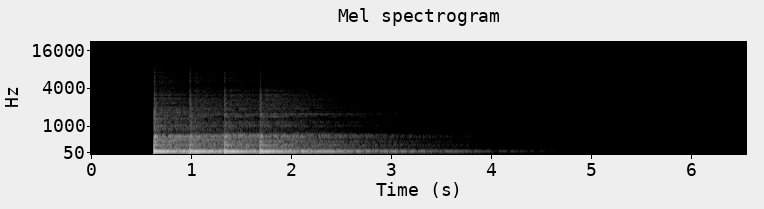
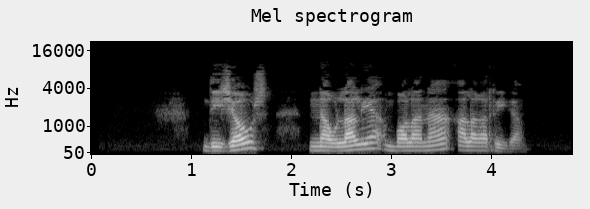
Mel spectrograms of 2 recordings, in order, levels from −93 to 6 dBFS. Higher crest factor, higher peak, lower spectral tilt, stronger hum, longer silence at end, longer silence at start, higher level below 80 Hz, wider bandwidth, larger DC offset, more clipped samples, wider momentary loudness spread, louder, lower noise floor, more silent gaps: about the same, 22 dB vs 20 dB; second, -10 dBFS vs -4 dBFS; first, -11.5 dB/octave vs -6 dB/octave; neither; first, 3.5 s vs 0.5 s; second, 0.6 s vs 1.1 s; first, -46 dBFS vs -68 dBFS; second, 2.6 kHz vs 9.2 kHz; neither; neither; second, 17 LU vs 21 LU; second, -28 LUFS vs -23 LUFS; first, -87 dBFS vs -74 dBFS; neither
